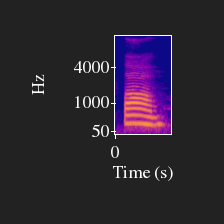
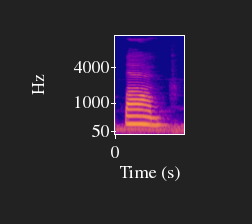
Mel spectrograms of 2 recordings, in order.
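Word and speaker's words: palm: ऐसे ही पाम, पी ए एल एम, यहाँ पर भी एल एम आ रहा है अंत में, तो एल का उच्चारण नहीं होगा, इसलिए क्या पढ़ेंगे, पाम।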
